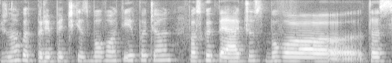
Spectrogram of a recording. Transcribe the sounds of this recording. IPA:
ʒʲɪˈnɐʊ kɐt ˈpʲrʲɪpʲɛt͡ʃʲkʲɪs ˈbʊʋoː tʲiː ɐpɐˈt͡ʃʲoːn pɐˈskʊɪ ˈpʲæːt͡ʃʲʊs ˈbʊʋoː ˈtɐs

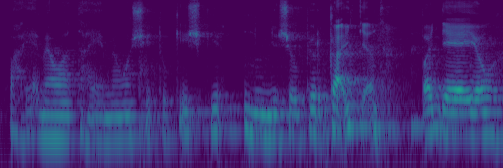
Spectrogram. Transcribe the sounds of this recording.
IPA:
pɐˈeːmʲɛʊ ɐˈtɐeːmʲɛʊ ˈɐʃ ʃʲiːtuː ˈkʲiːʃʲkʲiː ˈnuːnʲɛʃʲɛʊ pʲɪrˈkɐɪtʲeːn pɐˈdʲeːjɛʊ

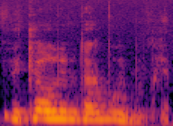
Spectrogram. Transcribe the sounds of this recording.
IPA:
ɪr ˈkʲɛʊlˠɘm ˈdɐr ˈbuːlʲbuː ˈpʲrʲɪ

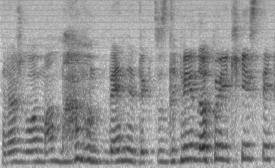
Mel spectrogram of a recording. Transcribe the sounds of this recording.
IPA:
ɪr ˈɐʃ ɡɐlˠˈʋoːjʊ ˈmɐn ˈmɑːmɐ ˈbʲæːnʲɛdʲɪkˌtʊs dɐˈrʲiːdɐʋoː ʋɐɪˈkʲiːsʲtʲeːj

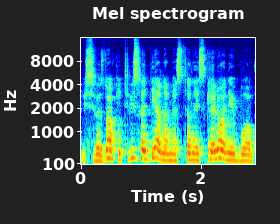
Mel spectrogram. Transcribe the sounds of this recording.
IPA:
ɪsʲɪʋɐɪzˈduɔkʲɪt ˈʋʲiːsɐ ˈdʲiɛnɐ ˈmʲɛs tʲɛˈnɐɪs kʲɛˈlʲoːnʲeːj ˈbʊʋoːm

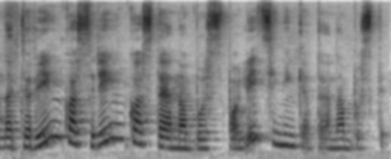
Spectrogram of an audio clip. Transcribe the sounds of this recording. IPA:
ɐˈnɐ tʲɪ ˈrʲɪŋkoːs ˈrʲɪŋkoːs tɐɪ ɐˈnɐ ˈbʊs poːˈlʲɪt͡sʲɪnʲɪŋʲkʲeː tɐɪ ɐˈnɐ ˈbʊs tʲɪ

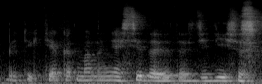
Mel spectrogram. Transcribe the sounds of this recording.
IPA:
bʲɛt tʲɪk ˈtʲiɛk kɐt ˈmɑːnoː nʲɛˈsʲɪdɐʋʲeː ˈtɐs dʲɪˈdʲiːsʲɪs

